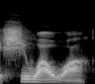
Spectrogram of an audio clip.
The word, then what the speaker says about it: Chihuahua: one's very nasally and they pronounce their CH is more like an SH they don't say Chihuahua they say she WA with a Zed Abacha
